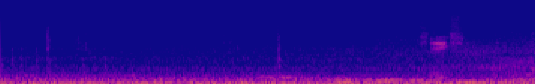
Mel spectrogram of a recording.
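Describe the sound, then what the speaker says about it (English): A pickup truck cruising down the road, its turbo whining constantly over a steady, loud low engine and road rumble, with one brief spoken exclamation. "I'm still trying to figure out this thing has turbo, because it constantly whines like crazy"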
